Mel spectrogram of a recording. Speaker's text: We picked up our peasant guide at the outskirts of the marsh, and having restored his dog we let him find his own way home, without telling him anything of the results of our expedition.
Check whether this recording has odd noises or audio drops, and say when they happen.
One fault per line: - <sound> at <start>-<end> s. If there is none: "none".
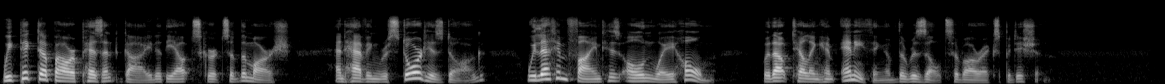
none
